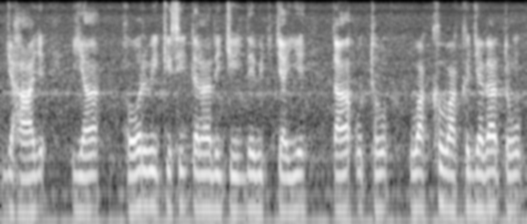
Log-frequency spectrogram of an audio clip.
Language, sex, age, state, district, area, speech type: Punjabi, male, 18-30, Punjab, Mohali, rural, spontaneous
